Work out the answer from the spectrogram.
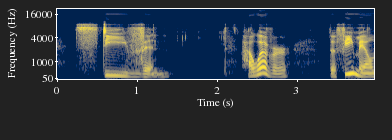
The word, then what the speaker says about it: Stephen: michelle is female michelle this is steven and it's kind of weird that we can spell this with a ph but it still sounds like a v stephen however the female name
